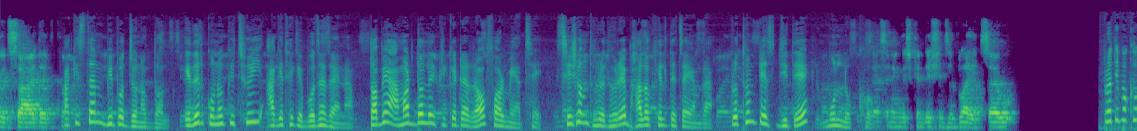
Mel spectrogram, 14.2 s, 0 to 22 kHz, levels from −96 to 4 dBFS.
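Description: Right around 10.19 to 10.24 s the sound jumps abruptly forward with a quick little blip, like a chunk of the programme just isn't there. That's most likely a stream segment skipped: one piece of the segmented stream failed to load, and playback carried straight on with the next.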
